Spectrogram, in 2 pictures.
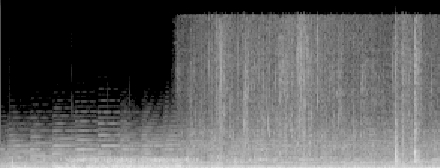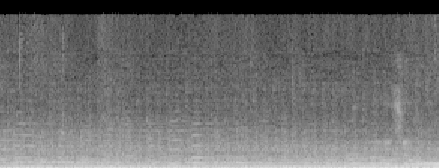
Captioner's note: oxygen bubbling in water; water splashing; motor boat whirring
